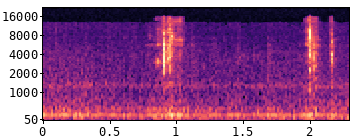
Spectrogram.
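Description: Near silence: room tone with a faint steady hum and one faint click about a second in.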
